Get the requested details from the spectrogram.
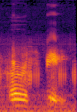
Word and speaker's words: Hörspiel: Luego el lenguaje cinematográfico aportó para esa búsqueda de lo que en Alemania se llama aún hoy en día Hörspiel, o juego para el oído, que se escribe H-O con diéresis R-S-P-I-E-L, que lo pueden ver en la página que ya les remití.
